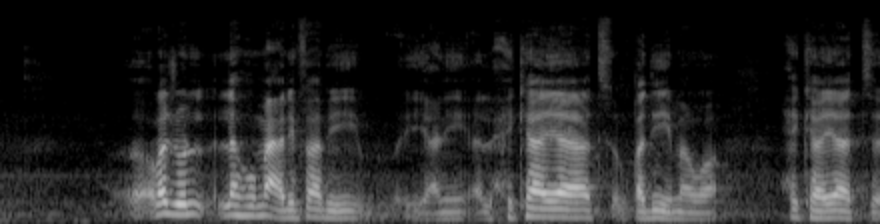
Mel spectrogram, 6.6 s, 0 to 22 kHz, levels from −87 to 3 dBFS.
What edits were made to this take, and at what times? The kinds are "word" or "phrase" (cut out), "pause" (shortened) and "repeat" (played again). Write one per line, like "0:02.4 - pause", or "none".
none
